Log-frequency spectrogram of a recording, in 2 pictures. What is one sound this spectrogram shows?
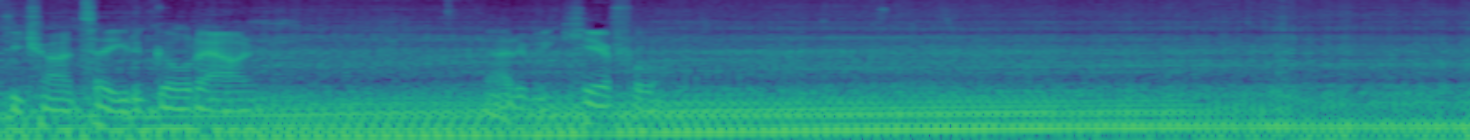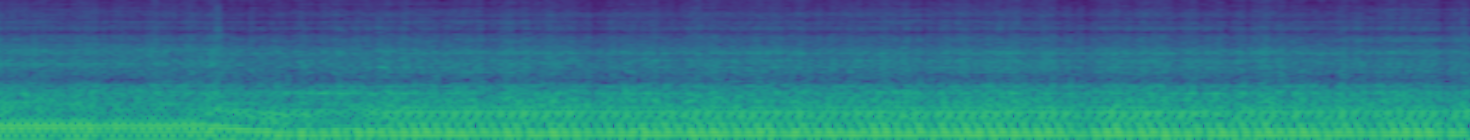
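A motorcycle engine hums steadily as the bike rides along, dropping in pitch at a gear change.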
